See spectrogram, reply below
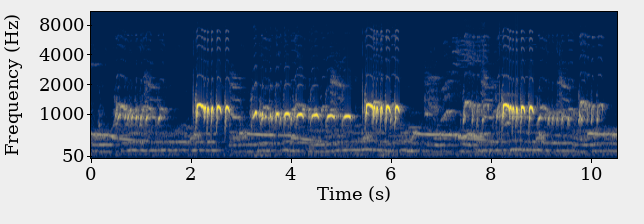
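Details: Zebra dove lure song to make birds sing keenly: repeated loud trains of quick pulsed coos every two to three seconds, with overlapping softer calls and a continuous low humming background.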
